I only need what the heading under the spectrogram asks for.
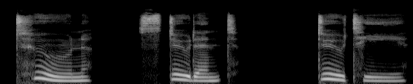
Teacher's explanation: in some words where other accents might pronounce a Y sound after certain consonants, Americans do not. For example, in British English, tune might sound like tune, but in American English, it's more like tune.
